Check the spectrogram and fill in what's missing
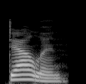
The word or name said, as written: dallen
